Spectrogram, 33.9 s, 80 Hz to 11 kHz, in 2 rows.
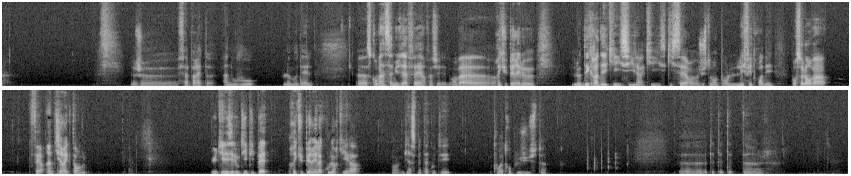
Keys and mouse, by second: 0.4-2.1 middle drag, 3.6 click, 4.2 middle click, 6.4 middle click, 6.8 middle click, 7.4 middle click, 8.1 middle click, 17.1 click, 17.9-19.6 drag, 21.2 click, 22.3 middle click, 23.4 click, 24.5 click, 24.9-28.9 drag, 29.0 middle click, 30.4-32.4 drag, 32.9 KP_Subtract.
